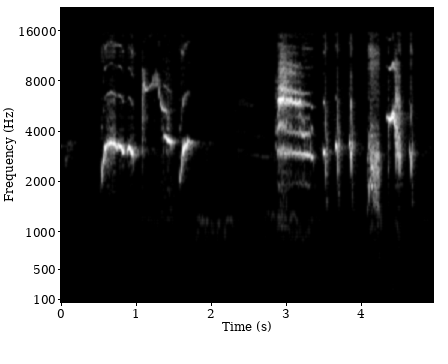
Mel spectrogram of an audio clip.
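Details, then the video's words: Orange-sided thrush in relaxed ngeplong song, with clear slurred whistles, a gap, then a harsh buzzy burst followed by a rapid run of sharp clipped notes. "Burung Anis Cendana Ngeplong Santai"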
